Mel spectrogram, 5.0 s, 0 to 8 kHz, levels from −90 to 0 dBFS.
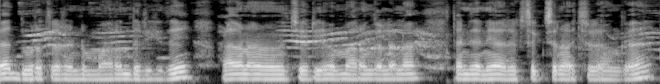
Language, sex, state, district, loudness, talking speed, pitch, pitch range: Tamil, male, Tamil Nadu, Kanyakumari, -16 LUFS, 135 wpm, 125 Hz, 120-125 Hz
